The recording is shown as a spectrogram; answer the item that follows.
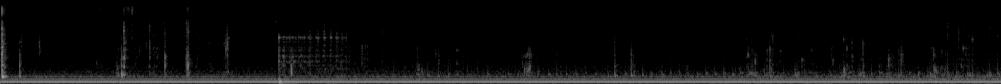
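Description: A plastic water bottle being handled and drunk from: a few sharp clicks and crinkles as it is raised, then a run of small faint clicks of swallowing and plastic crackling as the water goes down, over a steady low hum.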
